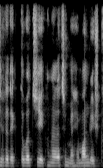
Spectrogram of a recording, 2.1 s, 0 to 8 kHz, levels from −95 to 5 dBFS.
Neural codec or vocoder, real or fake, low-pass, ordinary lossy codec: none; real; none; none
